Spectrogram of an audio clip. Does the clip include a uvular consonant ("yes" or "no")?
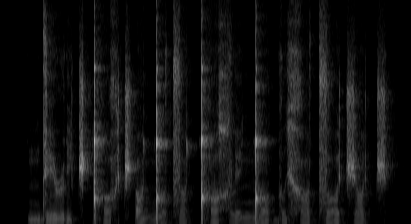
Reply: yes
